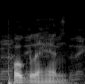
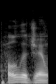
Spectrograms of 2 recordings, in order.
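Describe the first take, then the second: First: The j is sounded like an English h. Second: The j is sounded like an English j. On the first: The speaker calls it right. "the J is pronounced like an H in Spanish" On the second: The speaker calls it wrong. "I'm sorry"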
